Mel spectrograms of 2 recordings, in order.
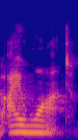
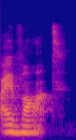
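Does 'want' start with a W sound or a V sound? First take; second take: w sound; v sound. First: The word 'want' starts with a W sound. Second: The word 'want' starts with a V sound. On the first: This is how a native English speaker says it. The speaker calls it right. "Like instead of I want or water" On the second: This is how a German speaker might say it. The speaker calls it wrong. "they might pronounce their W's as V's"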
